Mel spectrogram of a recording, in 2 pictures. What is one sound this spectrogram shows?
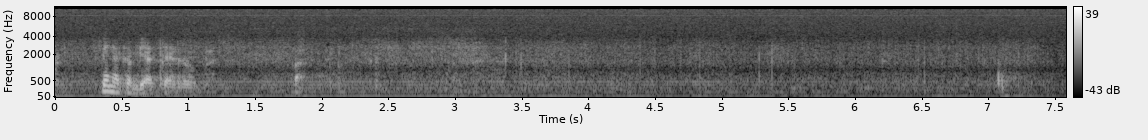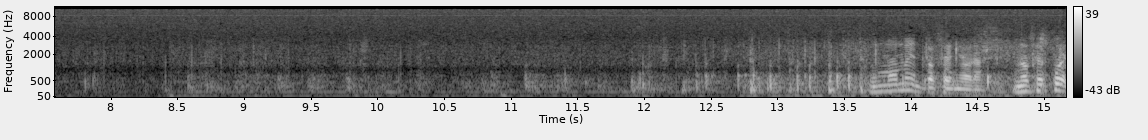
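A woman speaks with emotion, heard through an old, crackly soundtrack.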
